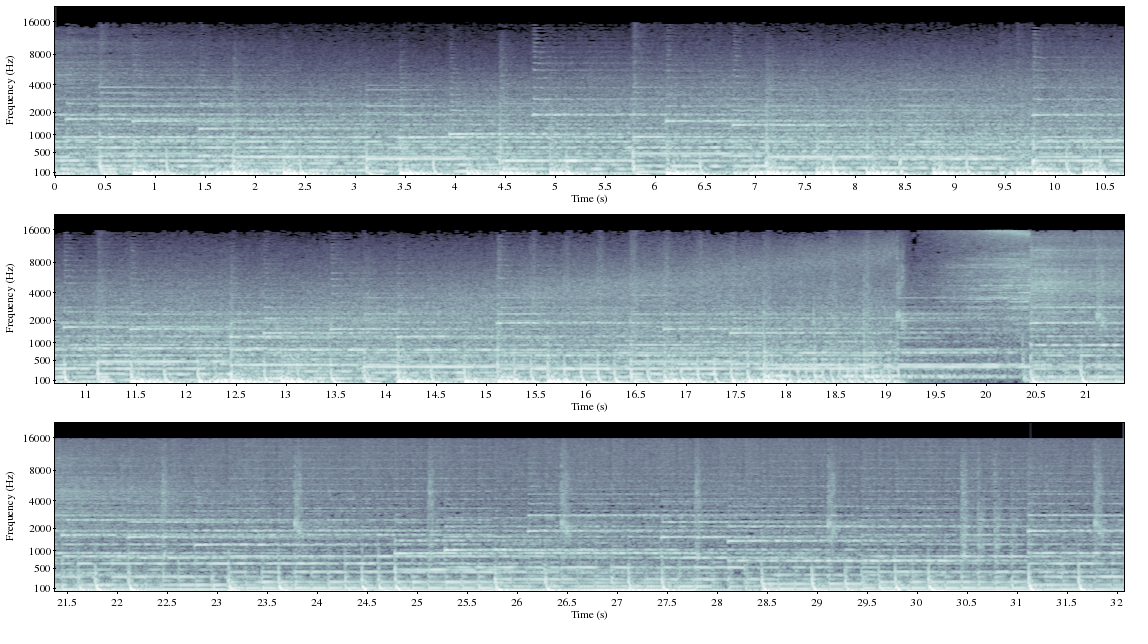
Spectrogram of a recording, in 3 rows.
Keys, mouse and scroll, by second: 0.8 click, 2.5-3.3 scroll down 1, 3.3 click, 4.8-5.7 scroll down 1, 5.7 click, 12.9 click, 13.7 scroll down 1, 14.9 click, 27.8 click.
